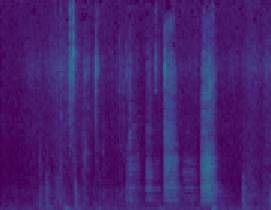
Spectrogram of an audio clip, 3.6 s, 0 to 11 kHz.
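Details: Gracie, an 11-year-old husky mix dog that occasionally goes wacky and barks at nothing, pants in rapid breathy bursts, the loudest near the end, over a low steady hum indoors.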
